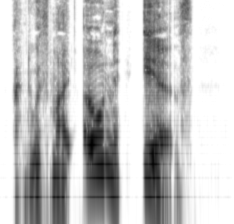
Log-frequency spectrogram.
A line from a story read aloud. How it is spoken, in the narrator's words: he cried excitedly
